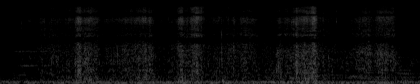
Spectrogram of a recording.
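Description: Tissue paper rustling and crinkling in a string of irregular short rustles as a small dog noses and digs through it.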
